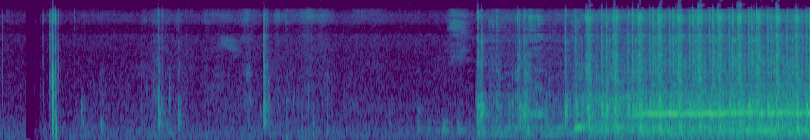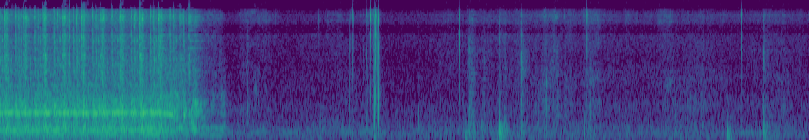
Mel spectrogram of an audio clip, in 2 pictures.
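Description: A sewing machine stitches smocking on a Frida blouse in one steady, fast, buzzing run lasting several seconds. Light clicks and handling noises come before and after it.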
